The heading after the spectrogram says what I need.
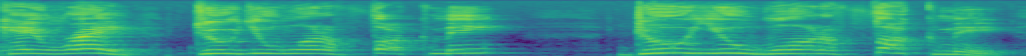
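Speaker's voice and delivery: loud, high-pitched confrontational yell; mad-dogging. Retold or imitated. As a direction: imitate an aggressive challenge across a party. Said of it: "like, mad dogging him".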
